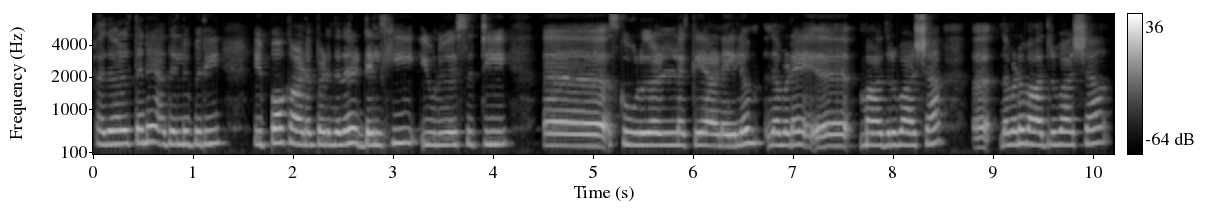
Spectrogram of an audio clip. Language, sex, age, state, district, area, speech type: Malayalam, female, 18-30, Kerala, Wayanad, rural, spontaneous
